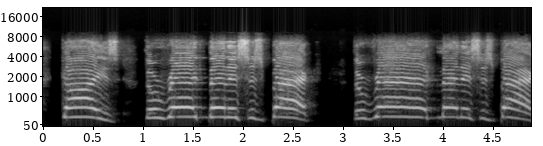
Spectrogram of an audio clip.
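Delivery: acted child's scream, very high and drawn out. Retelling a kid running through the staging area: imitating a kid screaming.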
